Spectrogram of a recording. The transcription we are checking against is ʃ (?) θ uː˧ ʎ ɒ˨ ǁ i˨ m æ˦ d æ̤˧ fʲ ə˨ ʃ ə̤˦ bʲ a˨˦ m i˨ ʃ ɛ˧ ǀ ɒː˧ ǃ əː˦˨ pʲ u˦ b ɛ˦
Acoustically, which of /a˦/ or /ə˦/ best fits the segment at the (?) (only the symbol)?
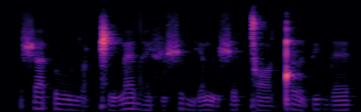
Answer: a˦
